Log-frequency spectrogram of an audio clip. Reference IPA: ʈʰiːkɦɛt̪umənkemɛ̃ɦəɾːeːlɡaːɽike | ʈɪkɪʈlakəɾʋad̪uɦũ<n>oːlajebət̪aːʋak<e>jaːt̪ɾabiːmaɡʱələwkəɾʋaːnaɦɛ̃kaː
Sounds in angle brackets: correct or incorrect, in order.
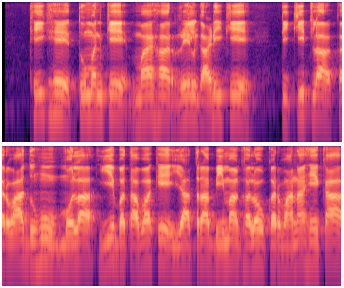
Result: incorrect: m, correct

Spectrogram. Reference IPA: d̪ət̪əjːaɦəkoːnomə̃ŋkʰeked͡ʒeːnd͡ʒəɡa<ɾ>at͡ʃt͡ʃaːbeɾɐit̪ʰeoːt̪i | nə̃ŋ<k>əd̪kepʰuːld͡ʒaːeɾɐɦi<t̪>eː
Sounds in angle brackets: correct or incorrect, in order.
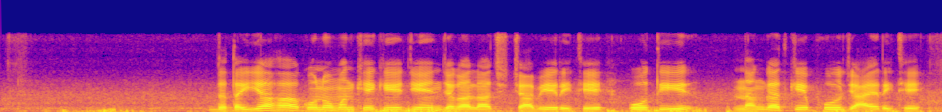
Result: incorrect: l, incorrect: ɡ, incorrect: t̪ʰ

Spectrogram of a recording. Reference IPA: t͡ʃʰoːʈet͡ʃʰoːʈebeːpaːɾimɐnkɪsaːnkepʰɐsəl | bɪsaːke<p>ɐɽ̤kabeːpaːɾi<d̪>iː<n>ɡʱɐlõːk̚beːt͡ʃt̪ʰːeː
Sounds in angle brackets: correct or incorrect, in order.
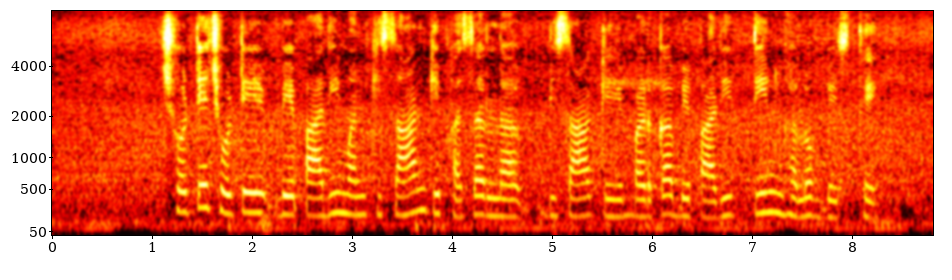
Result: incorrect: b, incorrect: t̪, correct

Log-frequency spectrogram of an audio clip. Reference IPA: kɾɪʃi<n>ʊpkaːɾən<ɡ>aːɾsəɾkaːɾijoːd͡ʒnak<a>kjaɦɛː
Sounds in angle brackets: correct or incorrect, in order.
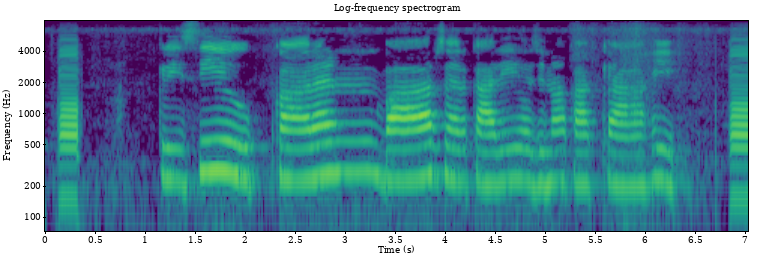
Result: incorrect: none, incorrect: b, correct

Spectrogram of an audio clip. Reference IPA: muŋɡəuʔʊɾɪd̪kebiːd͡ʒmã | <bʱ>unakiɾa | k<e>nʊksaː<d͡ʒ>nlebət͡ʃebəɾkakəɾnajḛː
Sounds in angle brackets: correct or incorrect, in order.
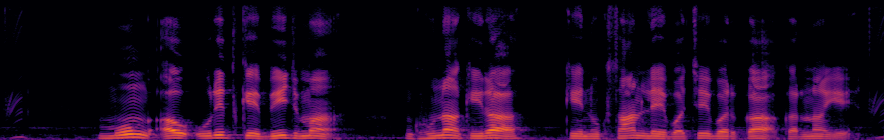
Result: incorrect: ɡʱ, correct, incorrect: none

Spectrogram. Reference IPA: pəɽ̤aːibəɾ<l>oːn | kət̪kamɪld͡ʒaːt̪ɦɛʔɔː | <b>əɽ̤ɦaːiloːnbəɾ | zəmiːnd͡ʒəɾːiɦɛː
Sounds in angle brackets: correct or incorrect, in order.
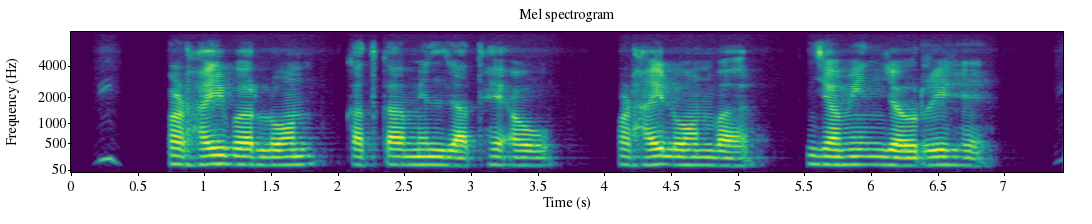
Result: correct, incorrect: p

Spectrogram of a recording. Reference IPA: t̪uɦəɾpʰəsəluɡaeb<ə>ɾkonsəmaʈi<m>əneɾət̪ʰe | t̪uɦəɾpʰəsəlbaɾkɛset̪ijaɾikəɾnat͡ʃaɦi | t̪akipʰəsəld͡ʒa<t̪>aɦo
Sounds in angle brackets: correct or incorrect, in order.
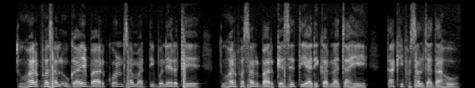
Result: incorrect: a, incorrect: b, incorrect: d̪

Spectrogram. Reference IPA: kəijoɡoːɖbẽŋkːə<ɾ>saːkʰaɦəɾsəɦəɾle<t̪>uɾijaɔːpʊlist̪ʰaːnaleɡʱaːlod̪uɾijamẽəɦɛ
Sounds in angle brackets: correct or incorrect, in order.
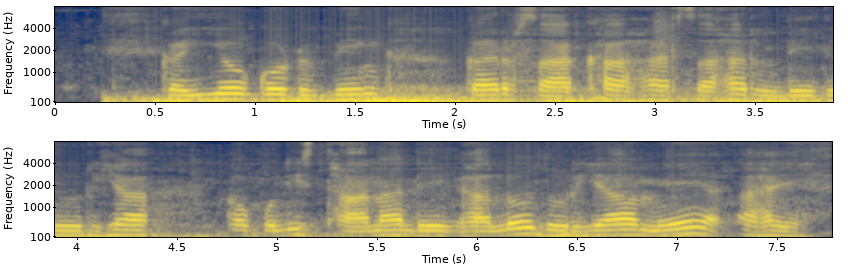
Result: correct, incorrect: d̪

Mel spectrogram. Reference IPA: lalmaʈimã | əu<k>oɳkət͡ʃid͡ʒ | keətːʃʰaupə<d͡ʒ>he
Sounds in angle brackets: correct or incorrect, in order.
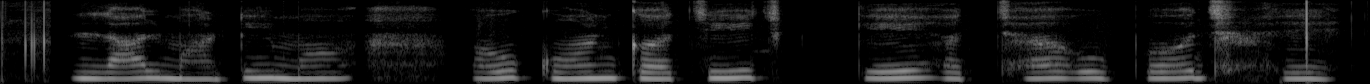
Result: correct, correct

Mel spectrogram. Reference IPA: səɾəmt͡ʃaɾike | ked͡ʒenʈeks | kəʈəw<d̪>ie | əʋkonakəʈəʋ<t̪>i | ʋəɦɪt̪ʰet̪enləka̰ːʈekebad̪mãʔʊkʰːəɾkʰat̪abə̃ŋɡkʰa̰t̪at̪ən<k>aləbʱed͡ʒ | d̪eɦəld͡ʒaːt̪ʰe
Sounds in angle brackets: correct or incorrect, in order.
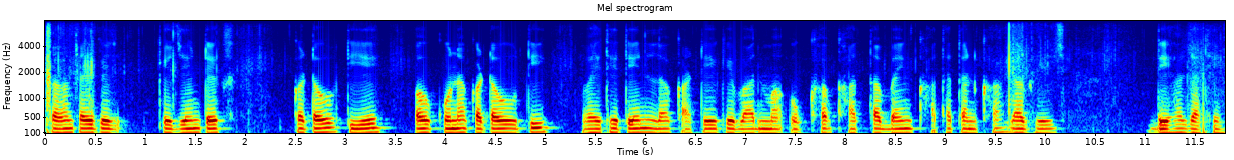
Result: incorrect: t̪, correct, incorrect: kʰ

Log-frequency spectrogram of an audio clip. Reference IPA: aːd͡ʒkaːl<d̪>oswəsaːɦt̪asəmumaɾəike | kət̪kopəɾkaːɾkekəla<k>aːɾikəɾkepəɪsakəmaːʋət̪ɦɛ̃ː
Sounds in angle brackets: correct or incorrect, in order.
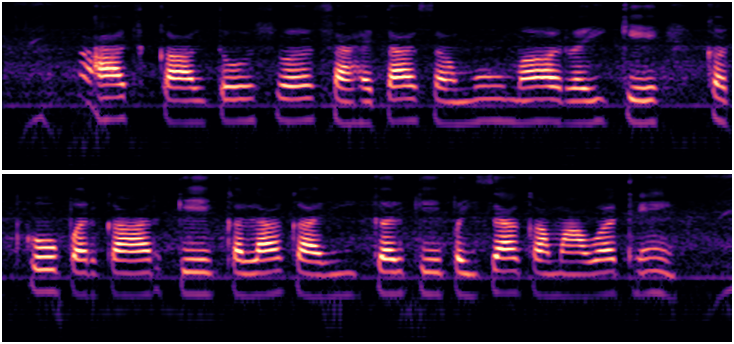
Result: incorrect: t̪, correct

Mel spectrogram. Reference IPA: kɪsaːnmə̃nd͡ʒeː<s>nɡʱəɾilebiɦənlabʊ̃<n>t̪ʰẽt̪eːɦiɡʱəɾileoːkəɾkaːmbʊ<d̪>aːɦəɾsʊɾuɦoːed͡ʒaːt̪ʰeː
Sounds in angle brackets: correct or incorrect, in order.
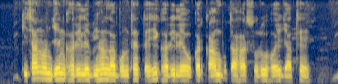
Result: incorrect: none, correct, incorrect: t̪

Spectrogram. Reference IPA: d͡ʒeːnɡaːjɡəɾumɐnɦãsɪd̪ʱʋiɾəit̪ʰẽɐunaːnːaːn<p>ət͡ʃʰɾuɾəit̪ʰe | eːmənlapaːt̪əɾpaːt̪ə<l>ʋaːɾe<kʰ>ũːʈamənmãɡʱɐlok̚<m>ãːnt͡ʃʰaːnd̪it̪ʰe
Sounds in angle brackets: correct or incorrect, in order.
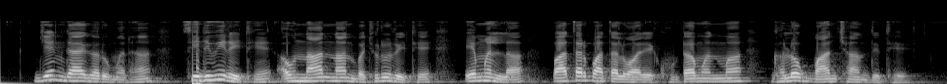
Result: incorrect: b, correct, correct, incorrect: b

